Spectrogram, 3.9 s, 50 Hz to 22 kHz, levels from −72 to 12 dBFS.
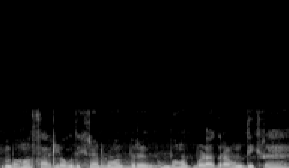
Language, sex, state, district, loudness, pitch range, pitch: Hindi, male, Chhattisgarh, Bilaspur, -15 LUFS, 155-165 Hz, 160 Hz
